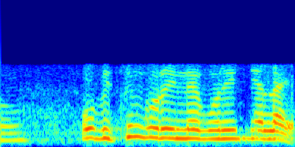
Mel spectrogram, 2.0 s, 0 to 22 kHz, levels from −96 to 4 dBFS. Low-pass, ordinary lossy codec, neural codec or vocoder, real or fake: 3.6 kHz; none; none; real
